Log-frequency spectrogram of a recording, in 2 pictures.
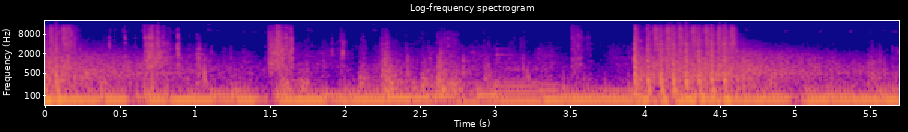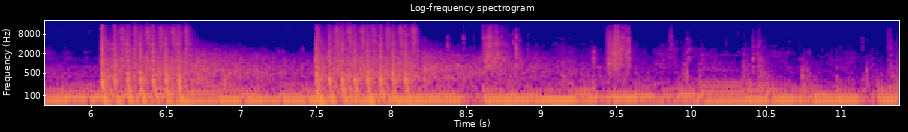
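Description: Gunfire in the shooter Wolfenstein: The New Order: rapid automatic bursts crackle through most of the stretch, with dense, louder volleys near the middle and toward the end over a steady low game rumble.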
